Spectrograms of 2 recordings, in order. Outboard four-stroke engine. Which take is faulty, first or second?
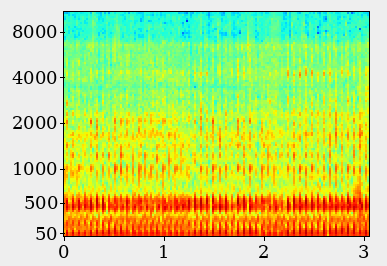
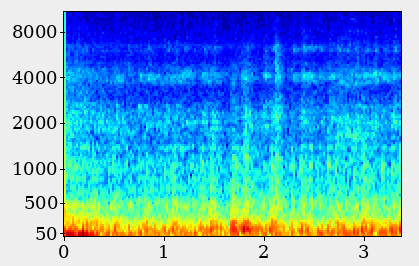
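second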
